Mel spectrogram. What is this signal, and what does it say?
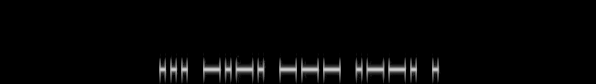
Morse code, heard as a keyed tone, about 22 wpm, 700 Hz. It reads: SCOPE
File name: 5 Letter Words - First 3 Letters Given - 22wpm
